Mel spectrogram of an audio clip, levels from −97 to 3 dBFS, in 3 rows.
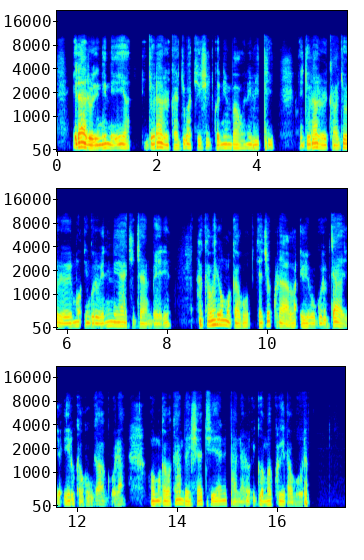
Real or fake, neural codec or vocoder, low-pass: fake; codec, 44.1 kHz, 3.4 kbps, Pupu-Codec; 10.8 kHz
